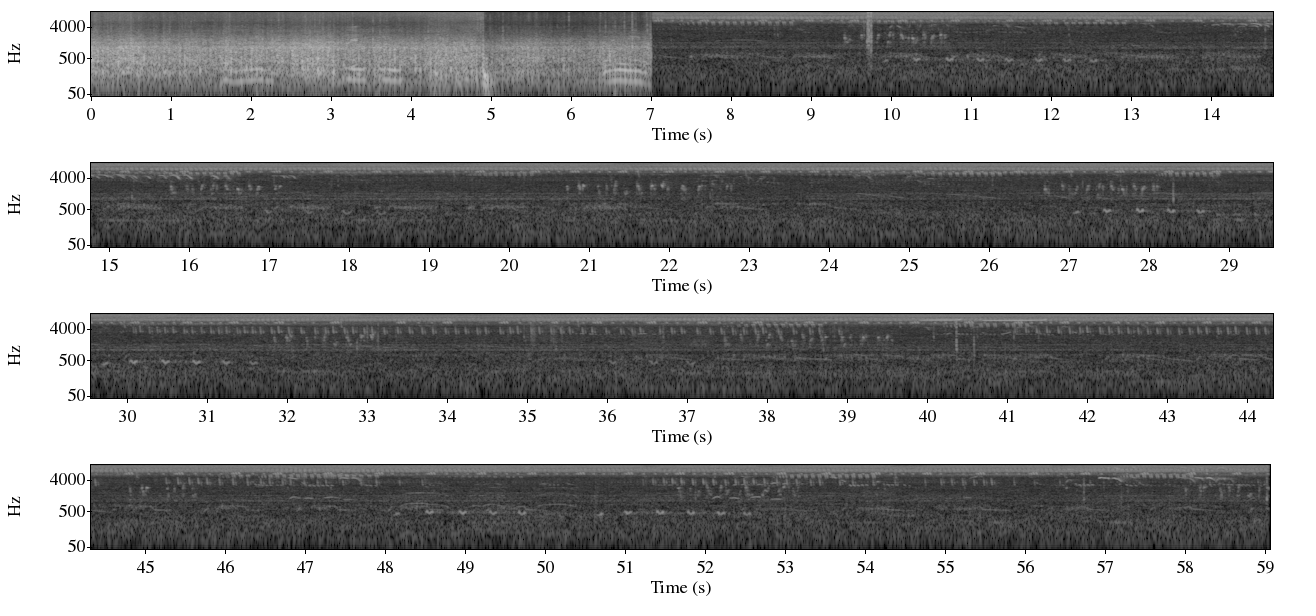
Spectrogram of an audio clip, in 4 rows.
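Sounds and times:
heavy rain: 0:00.0 - 0:07.0
high insect drone: 0:00.0 - 0:59.0
bird calls and chirps: 0:30.0 - 0:55.8, 0:56.4 - 0:59.0.

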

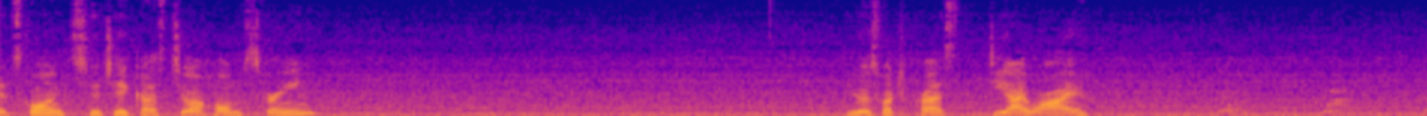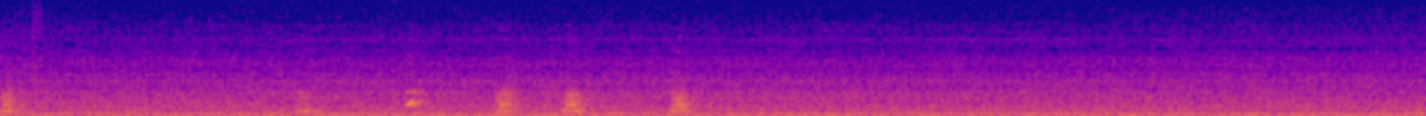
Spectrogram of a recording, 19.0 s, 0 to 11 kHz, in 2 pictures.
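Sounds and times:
low room hum: 0:00.0 - 0:19.0
animal yipping: 0:08.1 - 0:09.8, 0:11.4 - 0:14.2.

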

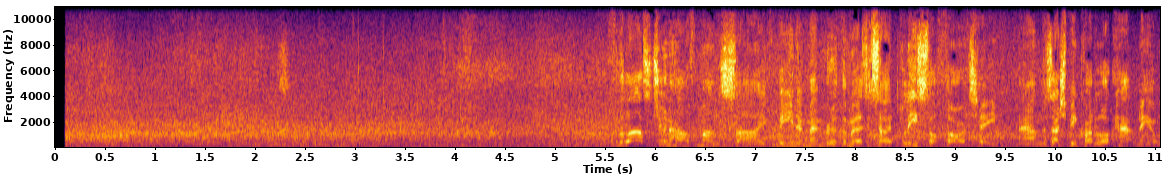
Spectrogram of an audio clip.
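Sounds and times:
road traffic noise: 0:00.1 - 0:11.0.

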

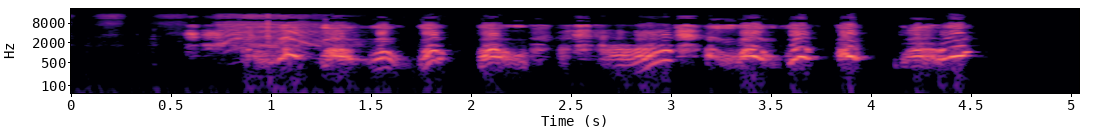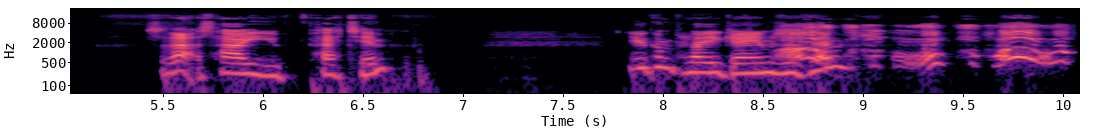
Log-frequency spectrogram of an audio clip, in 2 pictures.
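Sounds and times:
electronic puppy yips and whimpers: 0:00.6 - 0:04.6, 0:08.6 - 0:10.0.

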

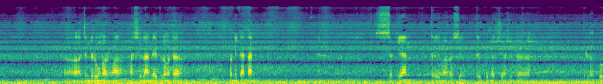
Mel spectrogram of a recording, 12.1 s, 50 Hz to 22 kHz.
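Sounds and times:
low rumbling noise: 0:00.0 - 0:12.0.

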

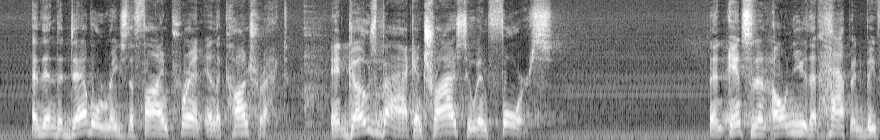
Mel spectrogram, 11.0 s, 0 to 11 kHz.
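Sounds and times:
electrical mains hum: 0:00.0 - 0:11.0
man's voice: 0:00.4 - 0:07.0, 0:08.9 - 0:11.0.

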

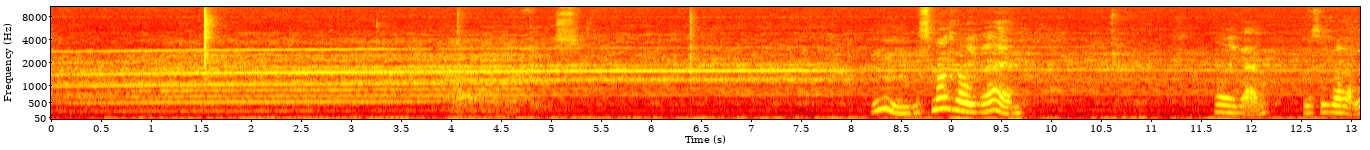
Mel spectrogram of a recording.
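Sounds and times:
steady multi-tone hum: 0:00.0 - 0:13.0.

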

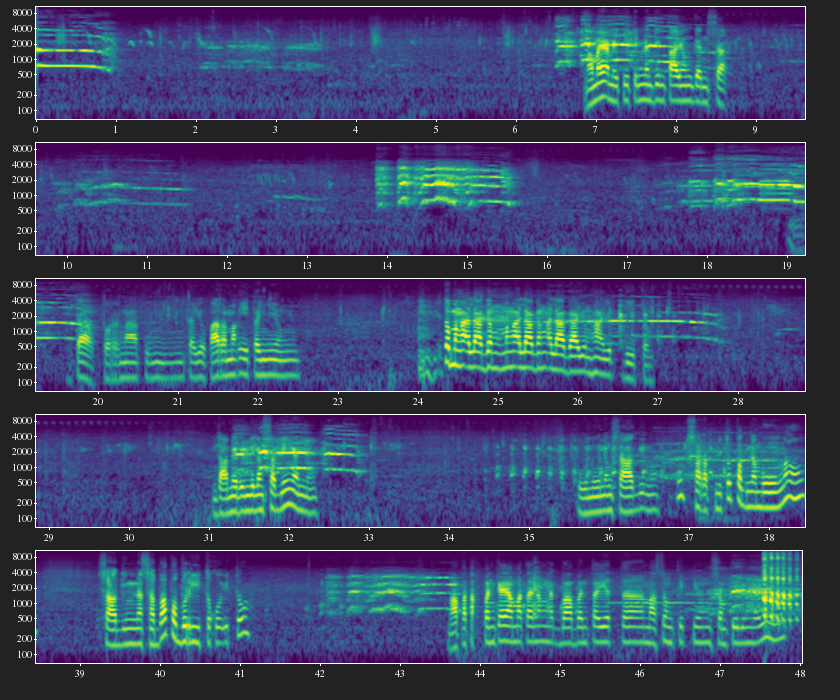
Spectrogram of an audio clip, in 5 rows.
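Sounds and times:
rooster crowing: 0:00.0 - 0:01.1, 0:02.0 - 0:03.7, 0:06.5 - 0:08.6, 0:09.8 - 0:11.6, 0:13.8 - 0:15.7, 0:17.4 - 0:20.0, 0:24.7 - 0:27.9, 0:31.3 - 0:33.0, 0:36.2 - 0:38.2, 0:42.0 - 0:43.8, 0:46.4 - 0:48.0
chickens clucking: 0:00.0 - 0:14.1, 0:15.8 - 0:32.4, 0:33.0 - 0:38.2, 0:44.2 - 0:48.0.

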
